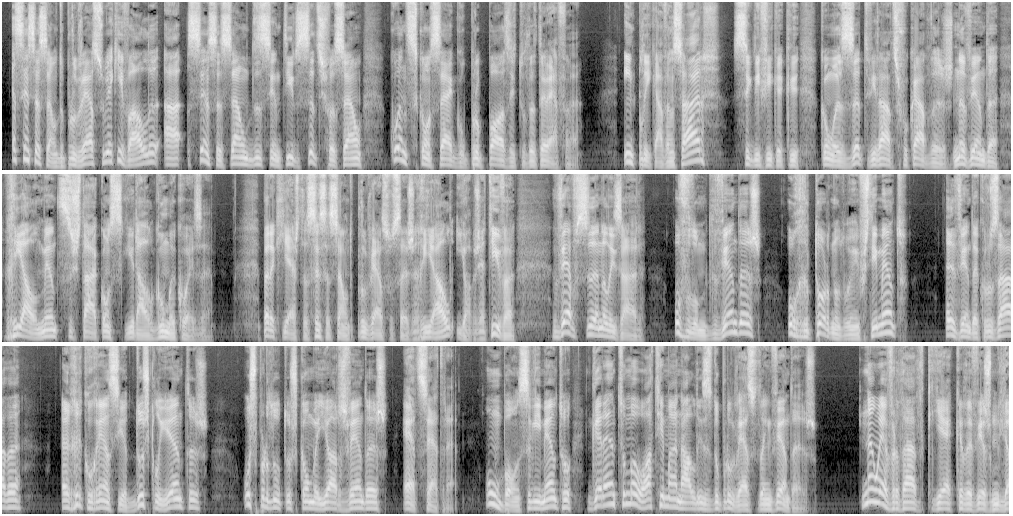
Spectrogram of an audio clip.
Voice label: Portuguese voice elearning

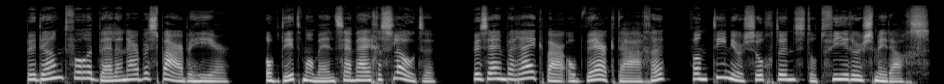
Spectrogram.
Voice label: dutch voice telephone

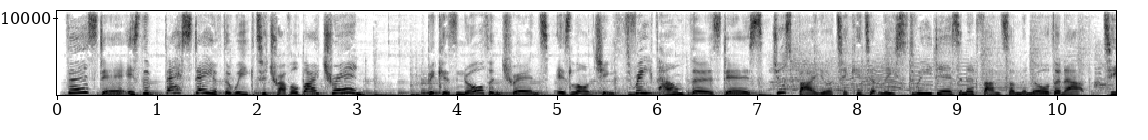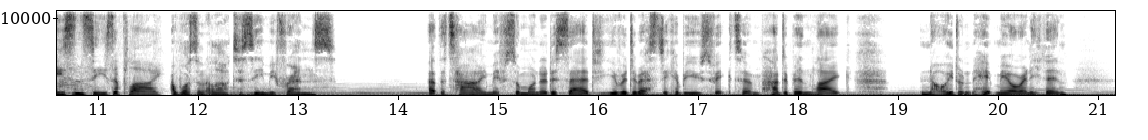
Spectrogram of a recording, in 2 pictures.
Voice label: commercials montage

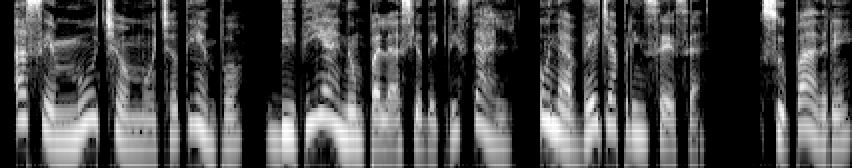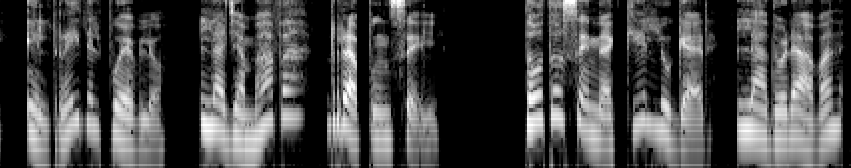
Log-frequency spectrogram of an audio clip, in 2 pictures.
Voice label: latin spanish female audiobook

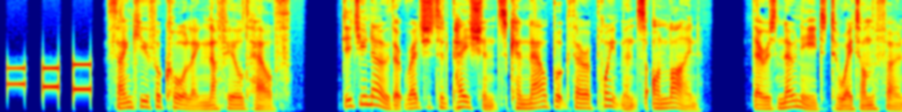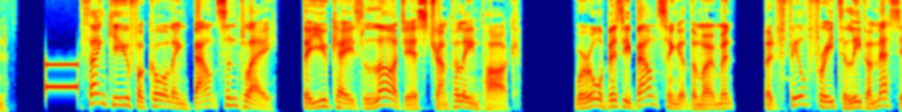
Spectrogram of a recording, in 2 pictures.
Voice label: on hold

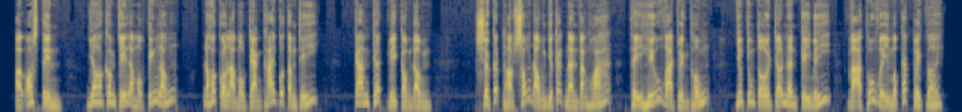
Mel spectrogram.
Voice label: vietnamese voice continuity radio

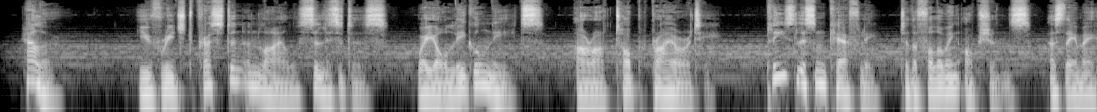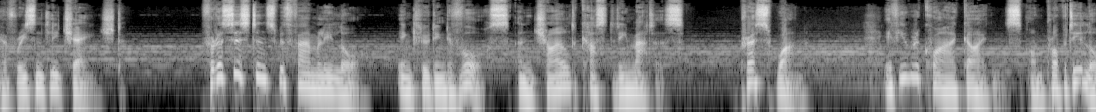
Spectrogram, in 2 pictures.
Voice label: telephone ivr

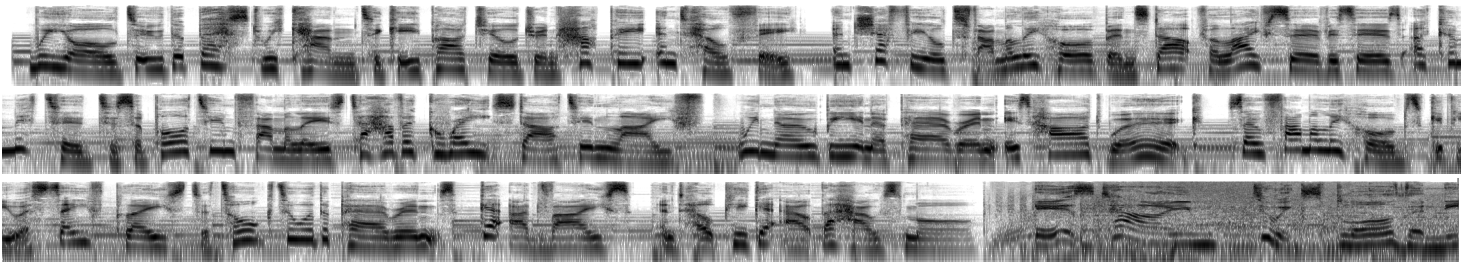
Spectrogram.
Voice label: radio

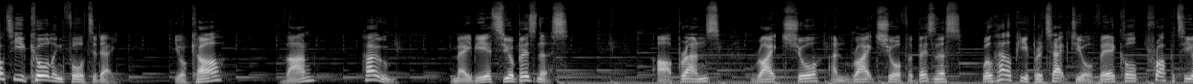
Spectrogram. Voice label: on hold

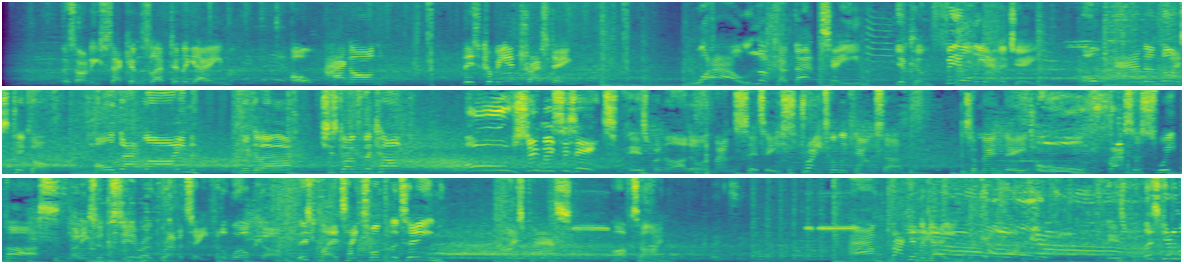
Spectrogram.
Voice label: football commentator

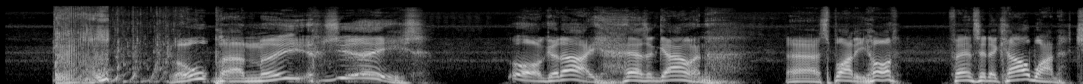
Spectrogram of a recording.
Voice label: Australian parody

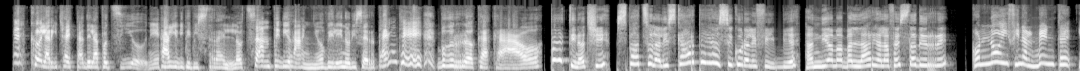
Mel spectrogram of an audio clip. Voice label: italian voiceover character

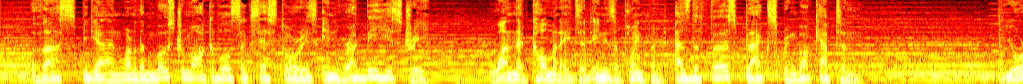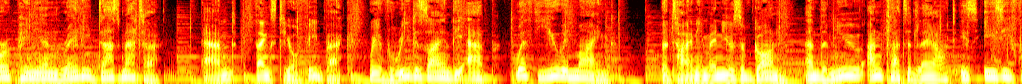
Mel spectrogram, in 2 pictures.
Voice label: south-african voiceovers documentary

